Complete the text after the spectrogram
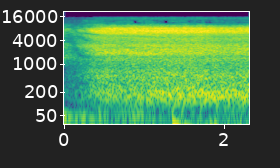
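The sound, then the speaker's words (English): Steady brown noise swells in over the first half second, then holds as a constant, dense rushing hiss, like a waterfall, loud and alone with no voices. “Here's brown noise.”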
